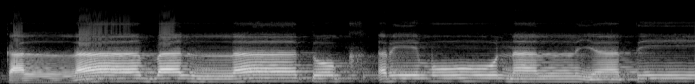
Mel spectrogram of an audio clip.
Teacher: Kalla tasdid kemudian laknya panjang.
